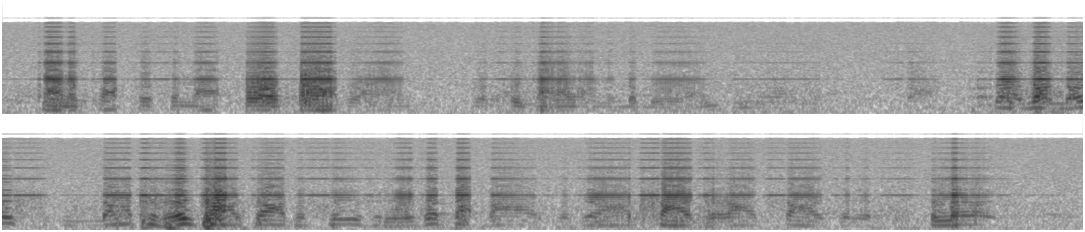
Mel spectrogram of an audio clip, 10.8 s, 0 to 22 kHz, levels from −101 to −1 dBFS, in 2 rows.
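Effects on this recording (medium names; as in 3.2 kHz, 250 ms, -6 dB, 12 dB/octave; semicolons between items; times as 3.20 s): a buzz of ramps at a fixed pitch in blocks of 32 samples; chopped level 0.82 Hz, depth 65%, duty 35%; a quantiser's noise floor 8-bit, dither triangular; MP3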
